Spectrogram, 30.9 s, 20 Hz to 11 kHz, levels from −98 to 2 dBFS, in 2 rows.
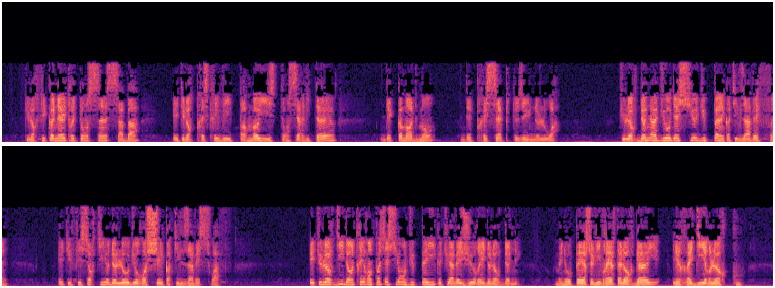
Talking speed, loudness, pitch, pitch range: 145 wpm, -21 LUFS, 155 Hz, 130-175 Hz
